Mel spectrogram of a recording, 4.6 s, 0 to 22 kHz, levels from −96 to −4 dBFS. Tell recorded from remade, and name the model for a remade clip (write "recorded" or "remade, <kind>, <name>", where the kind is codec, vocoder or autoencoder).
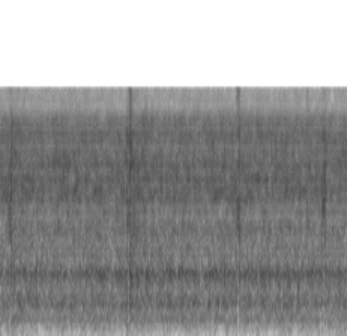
remade, vocoder, Vocos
